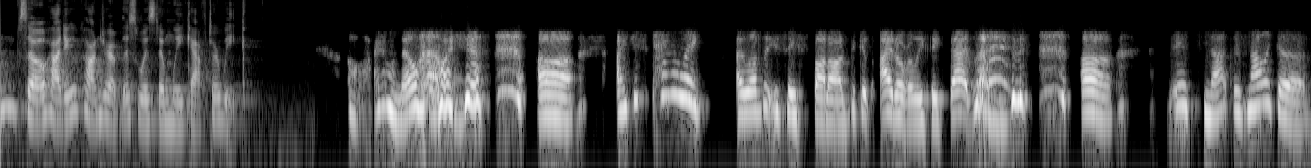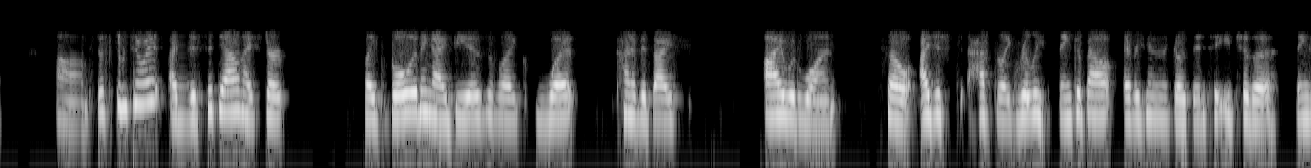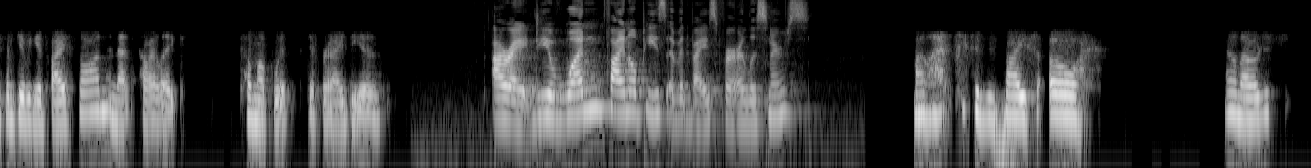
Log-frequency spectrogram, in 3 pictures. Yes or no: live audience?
no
